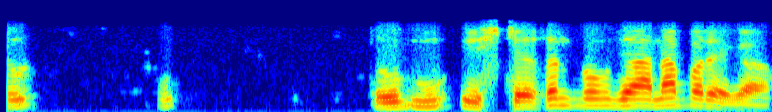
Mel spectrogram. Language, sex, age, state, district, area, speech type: Hindi, male, 60+, Uttar Pradesh, Chandauli, rural, conversation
